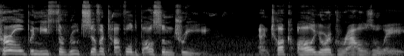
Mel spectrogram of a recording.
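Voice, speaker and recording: A man speaks in a put-on character voice, pitched fairly high. His pace is fairly slow. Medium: read story.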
